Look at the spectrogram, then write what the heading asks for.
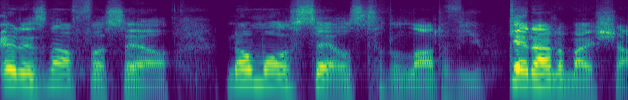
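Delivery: screaming in a high voice. Voicing a shopkeeper who refuses to sell to the players: screaming. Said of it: "screaming at you".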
